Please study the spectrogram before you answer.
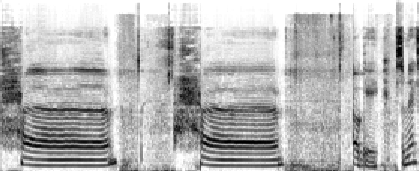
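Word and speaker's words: حاء: So actually in the Ha we are using our middle part of throat. So we are pronouncing from here this letter Ha.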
